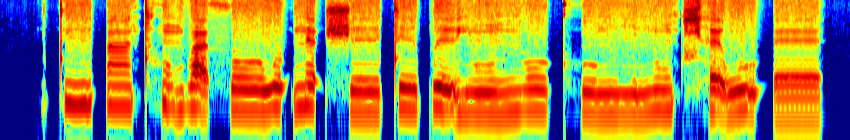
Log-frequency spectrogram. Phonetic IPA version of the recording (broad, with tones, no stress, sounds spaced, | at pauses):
t ĩ˦ ʔ ã˦ tʰ ũ˦˨ b ä̰˦˨ θ o˨ ʊ̯ w ʊ˦ ʔ n ɛ˦ ʔ ʃ e˨ ɪ̯ t e˦ p ḛ˦˨ ɪ̯ j ũ˨ ɲ o˦ ʊ̯ kʰ u˨ ŋ i˨ n ũ˦ t͡ɕʰ ɛ̰˦˨ w ṵ˦˨ ʔ ɛ˨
